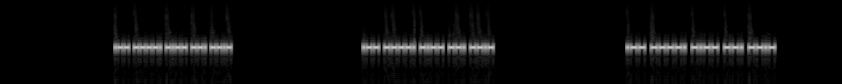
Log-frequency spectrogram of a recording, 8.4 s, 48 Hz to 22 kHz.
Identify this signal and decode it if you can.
Morse code, heard as a keyed tone, about 61 wpm, 700 Hz. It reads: W9YGQ W9YGQ W9YGQ
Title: Speed Racing - USA 1x3 Call Signs 50wpm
